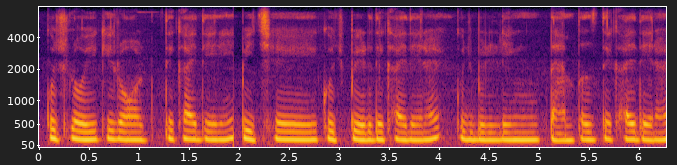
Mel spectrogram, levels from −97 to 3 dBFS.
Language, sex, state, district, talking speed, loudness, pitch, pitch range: Hindi, female, Bihar, Darbhanga, 220 wpm, -14 LUFS, 170 Hz, 165-180 Hz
